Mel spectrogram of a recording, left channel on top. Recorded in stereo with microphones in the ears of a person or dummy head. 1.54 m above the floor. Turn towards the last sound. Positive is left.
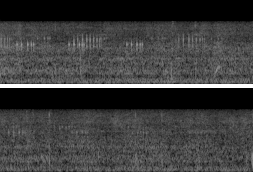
No sound to turn to.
